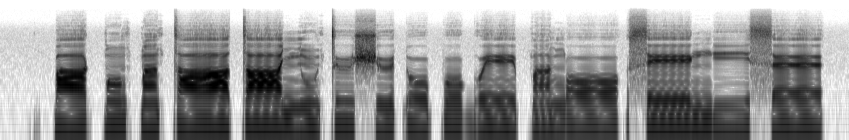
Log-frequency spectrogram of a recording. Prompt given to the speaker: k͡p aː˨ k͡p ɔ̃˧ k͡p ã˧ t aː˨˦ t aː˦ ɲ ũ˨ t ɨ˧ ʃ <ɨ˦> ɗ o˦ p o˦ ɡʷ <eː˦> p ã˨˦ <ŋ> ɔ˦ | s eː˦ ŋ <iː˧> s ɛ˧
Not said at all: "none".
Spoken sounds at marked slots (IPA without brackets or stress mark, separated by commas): ɨ˧, eː˧, ŋ, iː˧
